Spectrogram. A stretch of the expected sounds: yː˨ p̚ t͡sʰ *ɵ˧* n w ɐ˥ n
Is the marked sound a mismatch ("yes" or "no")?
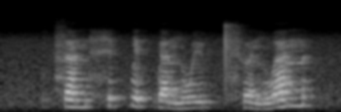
yes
